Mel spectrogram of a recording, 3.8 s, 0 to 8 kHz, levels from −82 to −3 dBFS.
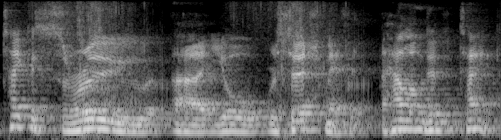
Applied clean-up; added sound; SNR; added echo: none; Splash, splatter; 20 dB; reverberation time 0.8 s.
